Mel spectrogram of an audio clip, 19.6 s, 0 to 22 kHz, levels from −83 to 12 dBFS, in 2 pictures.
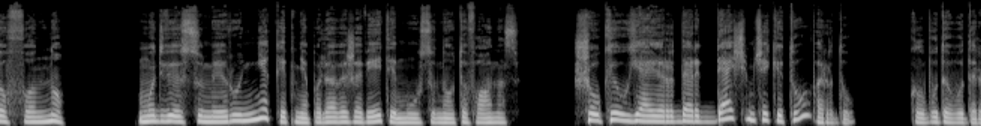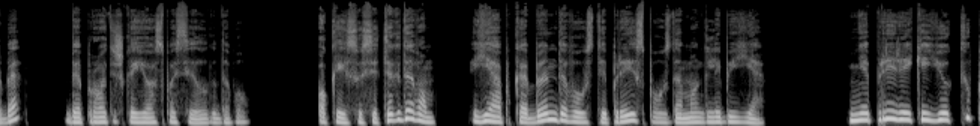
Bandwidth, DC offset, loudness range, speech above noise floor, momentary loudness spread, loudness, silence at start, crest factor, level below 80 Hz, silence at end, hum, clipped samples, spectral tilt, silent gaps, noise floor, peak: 18.5 kHz; under 0.1%; 5 LU; over 75 dB; 9 LU; -16 LUFS; 0 s; 14 dB; -64 dBFS; 0.1 s; none; under 0.1%; -7 dB/octave; 0.68-1.34 s, 5.21-5.72 s, 8.57-9.10 s, 10.11-10.44 s, 12.32-12.99 s, 14.18-14.47 s, 17.48-18.27 s; under -90 dBFS; -2 dBFS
